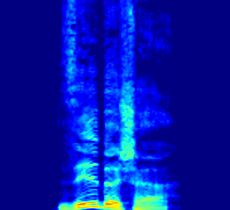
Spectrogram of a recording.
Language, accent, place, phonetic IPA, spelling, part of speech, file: German, Germany, Berlin, [ˈzɪlbɪʃɐ], silbischer, adjective, De-silbischer.ogg
- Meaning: inflection of silbisch: 1. strong/mixed nominative masculine singular 2. strong genitive/dative feminine singular 3. strong genitive plural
